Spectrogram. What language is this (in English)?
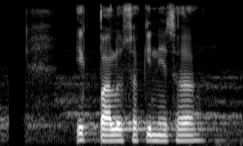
Nepali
